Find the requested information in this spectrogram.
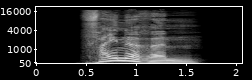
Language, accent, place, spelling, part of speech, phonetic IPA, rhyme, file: German, Germany, Berlin, feinerem, adjective, [ˈfaɪ̯nəʁəm], -aɪ̯nəʁəm, De-feinerem.ogg
- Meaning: strong dative masculine/neuter singular comparative degree of fein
